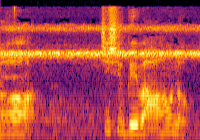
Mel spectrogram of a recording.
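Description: A steady, unbroken, high-pitched insect drone in the background, with a woman talking over it in two short phrases.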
